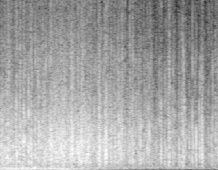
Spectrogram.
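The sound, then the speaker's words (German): Steady rain patters densely on a surface during a bicycle tour through Washington, a continuous hiss of many drops with faint sharper taps scattered through, and a low hum underneath for the first part. “Ich glaube, ich mache jetzt erstmal einen Kaffee und dann versuche ich ein bisschen warm zu werden und irgendwie Motivation zu finden, zusammenzupacken und dann den ganzen Tag lang durch den Regen zu radeln.”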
